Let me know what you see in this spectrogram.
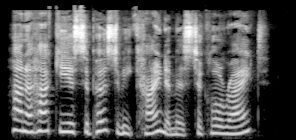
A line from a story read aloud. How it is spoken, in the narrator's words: Steve sighed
